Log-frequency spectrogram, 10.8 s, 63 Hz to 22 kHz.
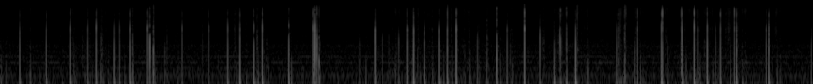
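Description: Long acrylic nails on both hands tap the small hollow metal microphone capsules of a Tascam DR-40 recorder. Dozens of quick, irregular taps come through as dry, bass-heavy thumps and clicks with no ring, some sharper with a bright edge. A faint steady low hum sits underneath throughout.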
